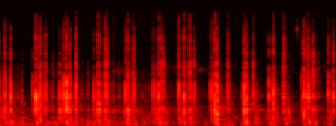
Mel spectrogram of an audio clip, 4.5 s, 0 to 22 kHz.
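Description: Long nails tap a small map-printed faux leather wallet standing on the table, making quick, irregular dry clicks with a faint tone near 870 Hz. The taps are soft, with bright edges and no ringing tail, over a quiet background.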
